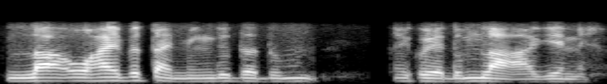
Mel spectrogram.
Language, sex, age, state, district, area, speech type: Manipuri, male, 30-45, Manipur, Churachandpur, rural, conversation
